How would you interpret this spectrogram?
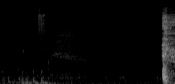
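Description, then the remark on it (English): A single harsh, loud cough bursts out near the end after a softer throaty rasp and quiet breathy sounds, with no talking. “I got a cough like you wouldn't believe.”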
